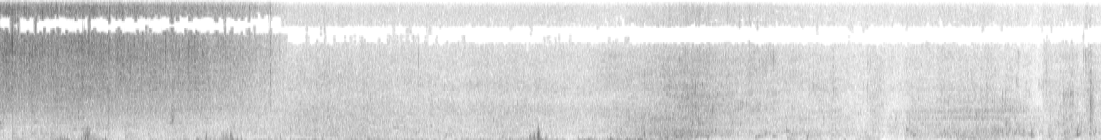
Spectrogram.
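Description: Waves wash and splash against the side of a boat.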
